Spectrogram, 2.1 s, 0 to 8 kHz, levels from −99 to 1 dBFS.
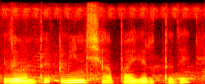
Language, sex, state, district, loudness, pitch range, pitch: Kannada, female, Karnataka, Koppal, -17 LUFS, 150-185 Hz, 170 Hz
